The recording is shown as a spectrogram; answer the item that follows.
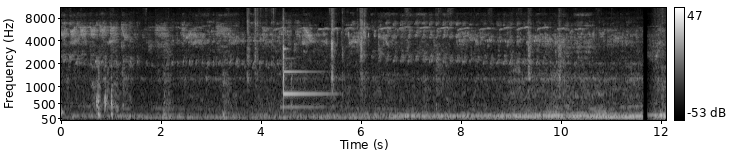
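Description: Birds chirping steadily in the background over soft handling sounds of young mangoes being peeled and sliced by hand with knives. About four and a half seconds in, a single clear steady tone sounds for about a second, and a low hum comes in after the midpoint.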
